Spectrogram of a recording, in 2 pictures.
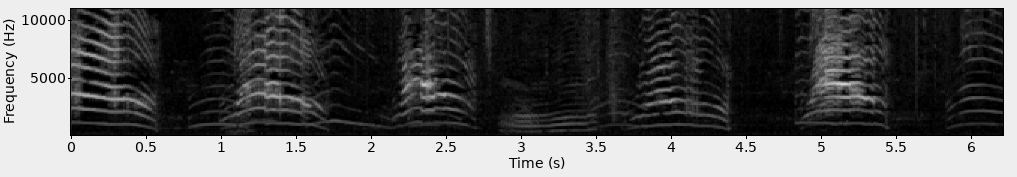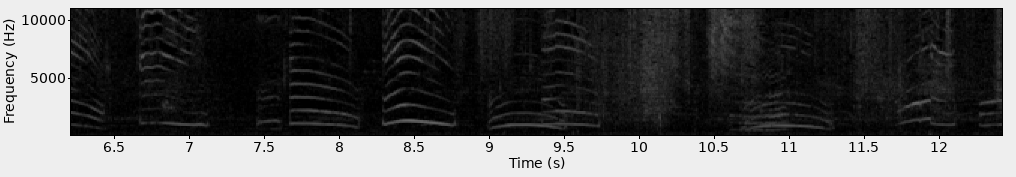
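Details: Mother cat calling for her kittens: loud, clear, arched meows in quick succession, strongest in the first half, then softer rising-and-falling cries repeated roughly every second.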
